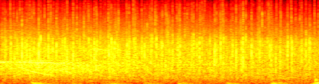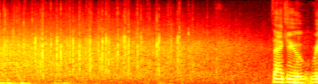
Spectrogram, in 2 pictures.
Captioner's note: cheers and Applause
